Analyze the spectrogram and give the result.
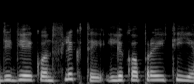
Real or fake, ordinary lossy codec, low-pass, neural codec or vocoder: fake; AAC, 64 kbps; 7.2 kHz; codec, 16 kHz, 4.8 kbps, FACodec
